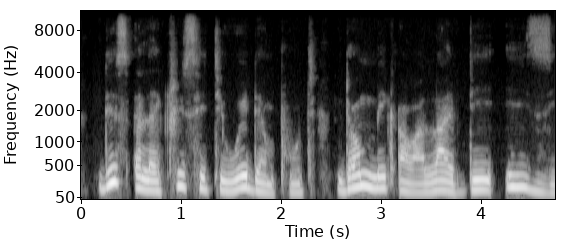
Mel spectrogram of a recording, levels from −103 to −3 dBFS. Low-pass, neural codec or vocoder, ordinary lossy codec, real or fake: 9.9 kHz; none; none; real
